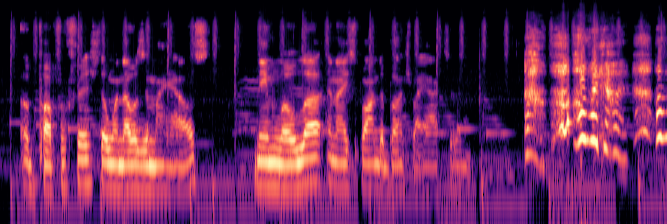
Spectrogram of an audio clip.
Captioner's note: gasp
